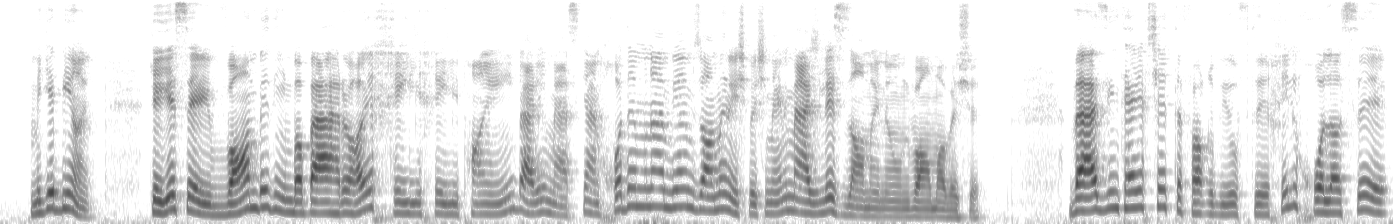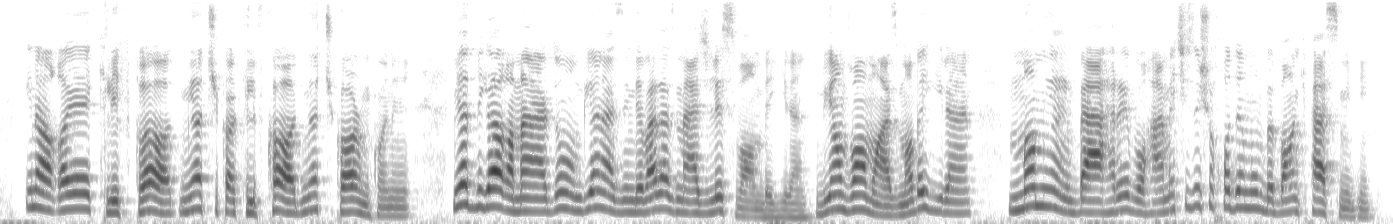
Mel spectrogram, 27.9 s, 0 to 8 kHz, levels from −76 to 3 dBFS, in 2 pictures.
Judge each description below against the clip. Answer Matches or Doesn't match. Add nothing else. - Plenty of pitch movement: Matches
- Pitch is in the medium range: Matches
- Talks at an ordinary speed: Doesn't match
